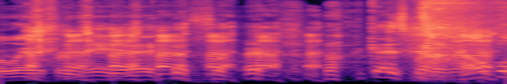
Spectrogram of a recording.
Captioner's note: laughter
